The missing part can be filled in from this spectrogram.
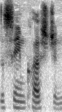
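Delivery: ordinary delivery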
